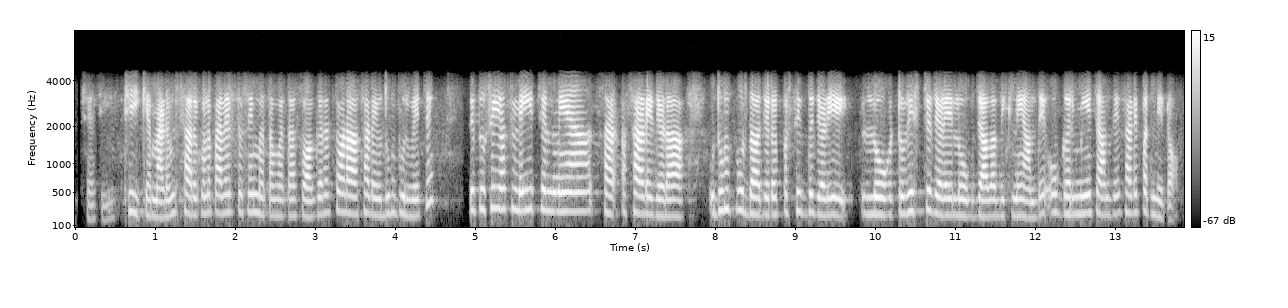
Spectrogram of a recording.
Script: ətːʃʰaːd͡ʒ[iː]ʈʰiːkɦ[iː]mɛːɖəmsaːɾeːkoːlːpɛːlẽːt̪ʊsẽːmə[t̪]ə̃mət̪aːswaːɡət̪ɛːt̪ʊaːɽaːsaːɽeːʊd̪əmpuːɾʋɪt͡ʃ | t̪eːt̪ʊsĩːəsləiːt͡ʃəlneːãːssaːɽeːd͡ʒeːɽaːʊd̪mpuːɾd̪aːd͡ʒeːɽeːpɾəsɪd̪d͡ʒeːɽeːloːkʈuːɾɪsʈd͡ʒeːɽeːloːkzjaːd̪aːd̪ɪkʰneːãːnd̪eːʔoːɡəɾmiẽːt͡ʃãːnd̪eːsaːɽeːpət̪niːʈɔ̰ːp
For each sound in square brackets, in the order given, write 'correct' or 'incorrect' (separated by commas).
correct, incorrect, correct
